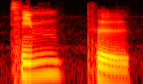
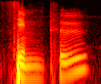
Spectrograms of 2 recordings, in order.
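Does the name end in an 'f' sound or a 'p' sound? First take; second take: p sound; f sound. First: It is said as two plain syllables, Tim Poo. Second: It is said the way it is spelled. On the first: "it's literally Tim Poo" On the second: "it's spelled like Thimphu"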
